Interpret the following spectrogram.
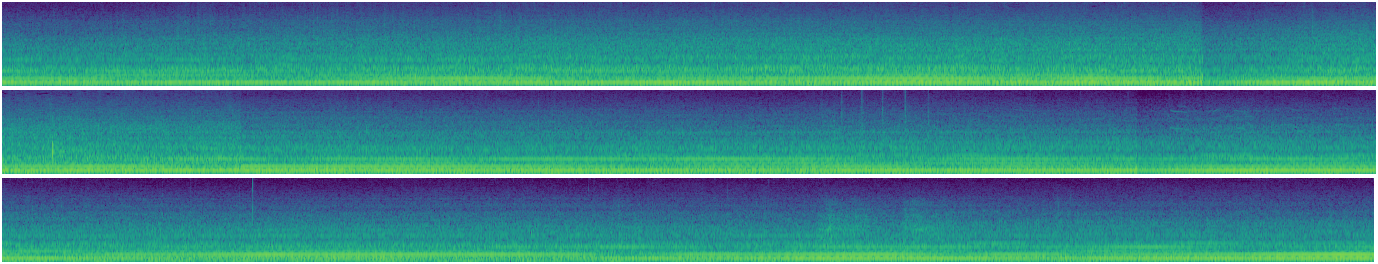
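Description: Diesel engines of an offshore crew transfer vessel running steadily as it passes close by: a continuous hum with several steady pitched tones over a rushing noise, broken by a few abrupt cuts.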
